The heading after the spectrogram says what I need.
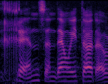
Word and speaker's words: Rens: And you can pronounce it like Rens.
